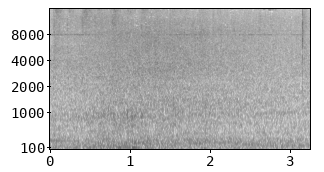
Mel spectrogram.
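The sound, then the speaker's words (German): Steady street traffic noise at a tram stop in Würzburg, a continuous low rumble of passing cars and engines with a broad wash of road hiss, fairly loud and even throughout, no voices. “so, also ich bin jetzt hier in Würzburg an der Trambahnhaltestelle.”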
